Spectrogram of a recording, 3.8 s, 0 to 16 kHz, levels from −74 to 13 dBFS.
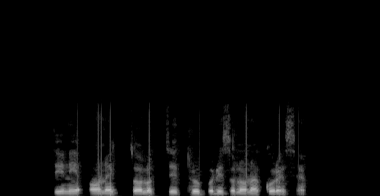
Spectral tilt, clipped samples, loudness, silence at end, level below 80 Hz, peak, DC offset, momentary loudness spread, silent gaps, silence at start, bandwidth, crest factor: -7 dB/octave; under 0.1%; -18 LUFS; 0.75 s; -58 dBFS; -2 dBFS; under 0.1%; 11 LU; none; 0.55 s; 7.4 kHz; 18 dB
